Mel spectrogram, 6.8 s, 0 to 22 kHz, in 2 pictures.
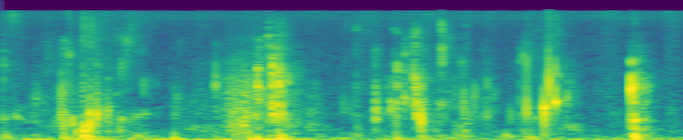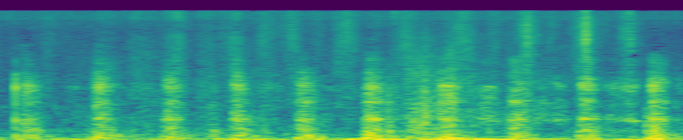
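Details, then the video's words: Pembroke Welsh Corgi Edmundo, male, age 3, eating: crunchy bites and wet chewing in irregular bursts, several loud crisp crunches between quieter mastication, in a small quiet room. "MY CORGI DOG'S FIRST ASMR ✨scratching, mouth sounds and eating sounds"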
